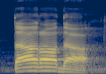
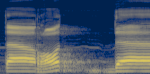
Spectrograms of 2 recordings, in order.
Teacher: بعض مسلمان اس حرف کو پڑھ دیتے ہیں ترادا، یہ بالکل غلط ہے۔ را کو پورا ادا کریں گے، پھر را کو آگے دال مشدد کے ساتھ ملائیں گے اور پڑھیں گے تردى۔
